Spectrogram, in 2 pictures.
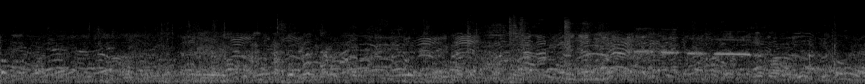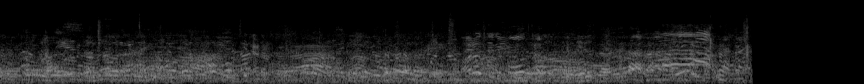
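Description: A crowd of spectators chatters and cheers nearby.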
